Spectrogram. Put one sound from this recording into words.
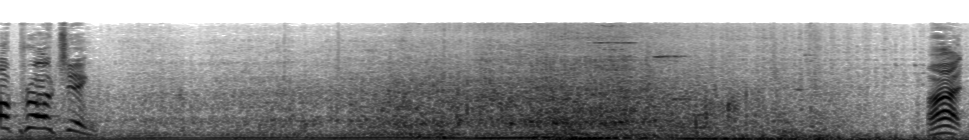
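A jeep engine rumbles as it drives.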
